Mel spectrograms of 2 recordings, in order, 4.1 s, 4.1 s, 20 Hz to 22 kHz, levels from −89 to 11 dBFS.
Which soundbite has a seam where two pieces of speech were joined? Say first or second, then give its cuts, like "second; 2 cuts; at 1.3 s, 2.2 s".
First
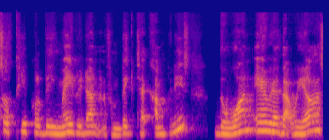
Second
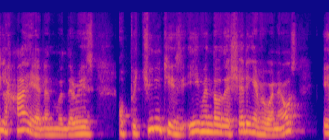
second; 1 cut; at 1.4 s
